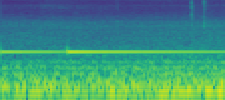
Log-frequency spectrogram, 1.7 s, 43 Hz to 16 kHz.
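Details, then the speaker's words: 2003 Chevrolet Silverado 1500HD with the engine running: the A/C blower rushes constantly with a steady tone even with the A/C switched off. It keeps running at all times, which can drain the battery. "my AC is actually off. I can turn it on, but my AC stays on. My AC blower stays on at all times."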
